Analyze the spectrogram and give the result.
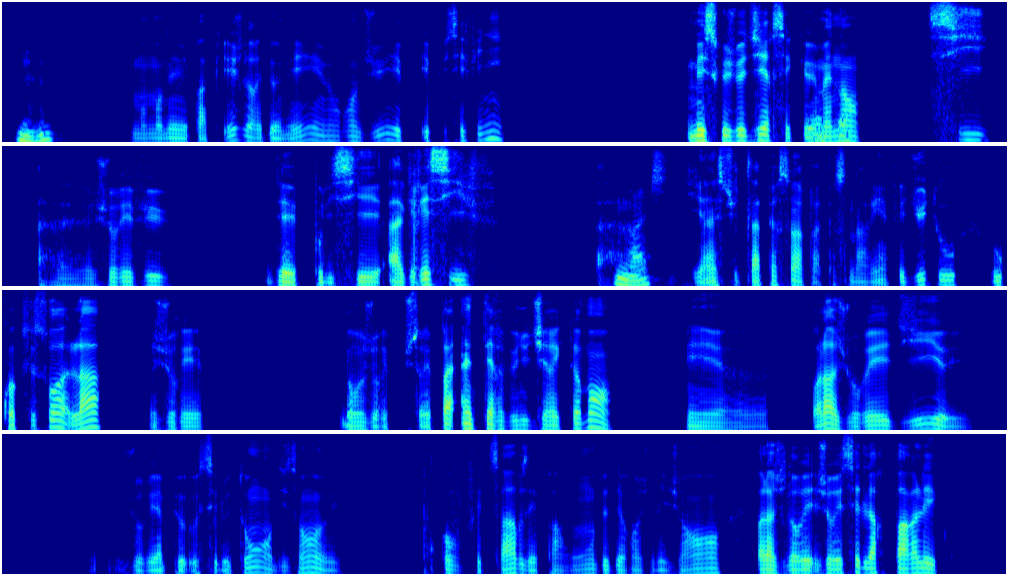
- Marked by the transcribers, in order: stressed: "agressifs"; other background noise
- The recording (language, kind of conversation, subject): French, unstructured, Comment réagis-tu face à l’injustice ?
